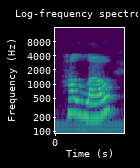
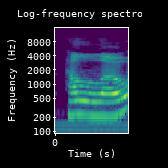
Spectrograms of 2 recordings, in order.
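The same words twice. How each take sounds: First: Said in the usual way. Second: Louder rising "Hello?" called across the house. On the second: Retold or imitated. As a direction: call "Hello?" out loud to get attention. Calling to partner, retold louder.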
